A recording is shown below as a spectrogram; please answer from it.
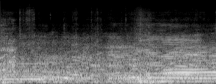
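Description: A heifer among other cattle at a busy village cattle market in Naogaon, Bangladesh, a loud low lowing close by over a dense crowd murmur.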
